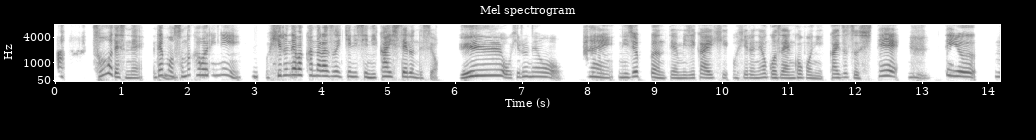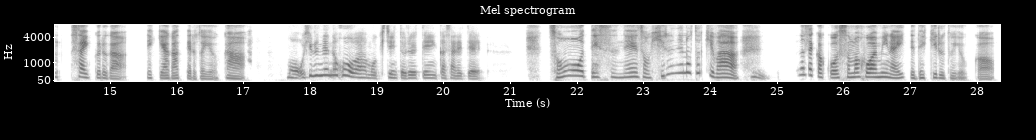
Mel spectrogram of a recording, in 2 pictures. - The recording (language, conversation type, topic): Japanese, advice, 就寝前に何をすると、朝すっきり起きられますか？
- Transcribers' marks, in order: other background noise; tapping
